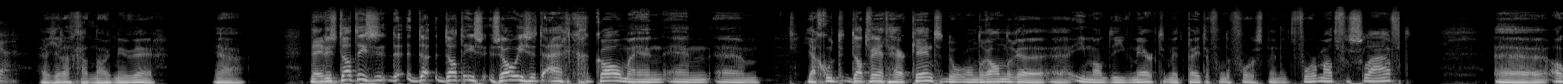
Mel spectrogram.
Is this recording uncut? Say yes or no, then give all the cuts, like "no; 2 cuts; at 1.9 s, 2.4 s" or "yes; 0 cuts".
yes; 0 cuts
